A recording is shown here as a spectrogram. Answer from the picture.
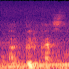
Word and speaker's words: Budapest: from the budapest house yeah budapest no it's yes natasha is using the hungarian pronunciation calling back her exchange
